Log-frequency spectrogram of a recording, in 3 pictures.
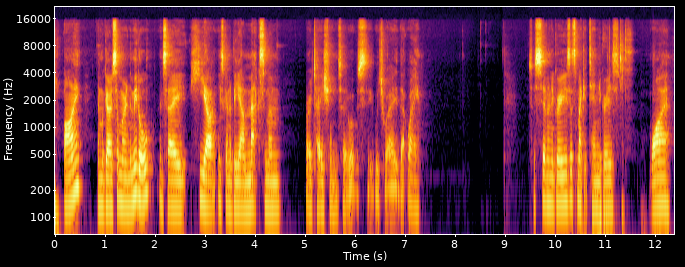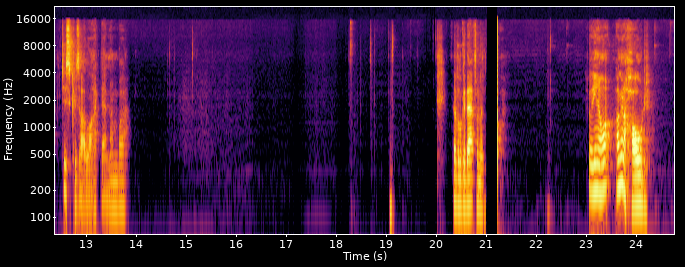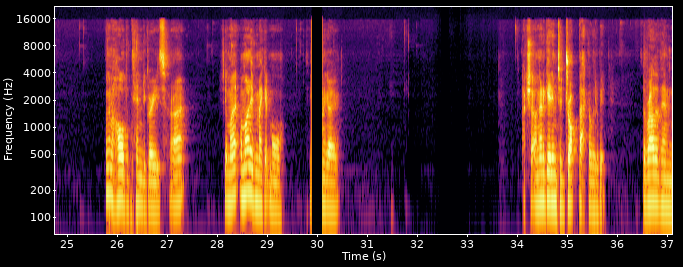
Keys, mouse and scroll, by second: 0.7-3.0 drag, 4.4-8.4 drag, 8.5-11.6 drag, 12.6-18.2 drag, 18.9 KP_7, 20.3 click, 20.9 shift+space, 22.2 Escape, 22.5-23.8 drag, 24.3 click, 25.1 click, 26.1 shift+d, 28.2-29.6 drag, 29.7 shift+space, 31.7 Escape, 31.9-36.0 drag, 37.0 r.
